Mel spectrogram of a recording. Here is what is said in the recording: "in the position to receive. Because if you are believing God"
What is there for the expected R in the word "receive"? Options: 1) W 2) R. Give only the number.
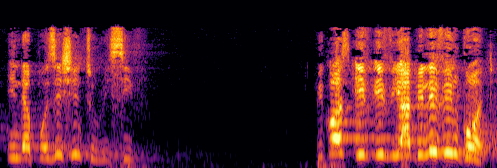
2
